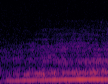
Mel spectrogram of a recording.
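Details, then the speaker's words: Mosquito Magnet propane mosquito trap, mic placed right near it: after a failed ignition attempt (clicking, no lighting), its small fan hum climbs steadily back up to full speed while waiting to see if it shuts down. "fans gone up to speed again we're just waiting now to see if it's just going to shut down"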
